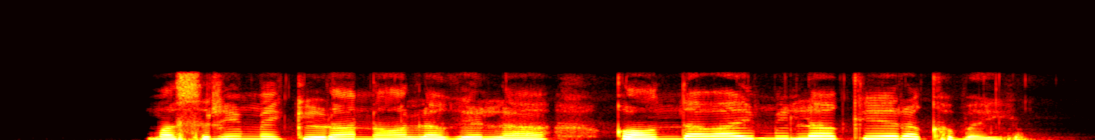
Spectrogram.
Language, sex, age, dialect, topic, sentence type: Magahi, female, 18-24, Central/Standard, agriculture, question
